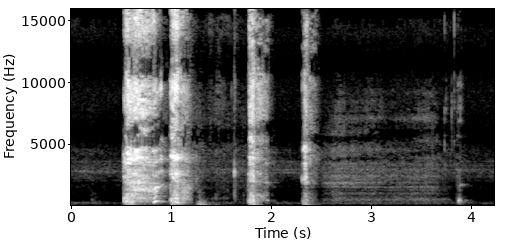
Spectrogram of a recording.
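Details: Person studying for an exam has a worsening cough attack, changing positions (standing, kneeling, sitting with hands on knees) to relieve the chest: run of about five harsh, forceful coughs tapering off; coughing fit.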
